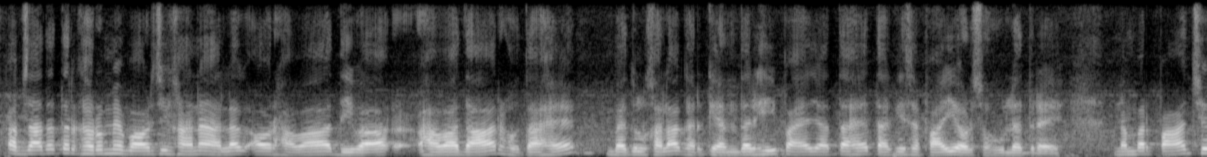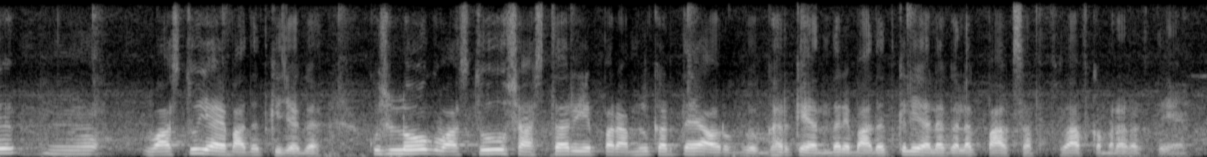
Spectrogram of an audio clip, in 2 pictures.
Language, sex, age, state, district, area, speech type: Urdu, male, 18-30, Uttar Pradesh, Azamgarh, rural, spontaneous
